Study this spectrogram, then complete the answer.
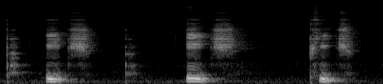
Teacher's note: It begins with the sound p, and then the voice kicks in with each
